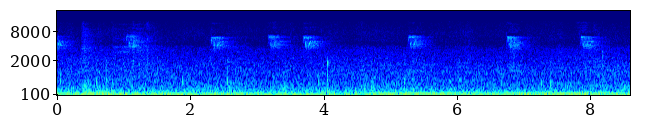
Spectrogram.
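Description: A small bird chirping: short high chirps repeating irregularly, roughly once a second, over a steady low hum.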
